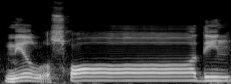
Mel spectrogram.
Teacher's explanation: را ساکن کے بعد حروف مستعلیہ میں سے صاد آیا ہوا ہے، اس کو موٹا پڑھیں گے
